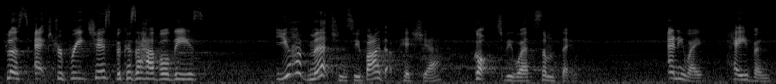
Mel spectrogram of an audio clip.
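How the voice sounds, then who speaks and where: An actress playing a cheeky, irreverent lowborn woman archer who talks in crude, mocking, rambling banter. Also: animated, normal speed, sharp tone, slight background noise.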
